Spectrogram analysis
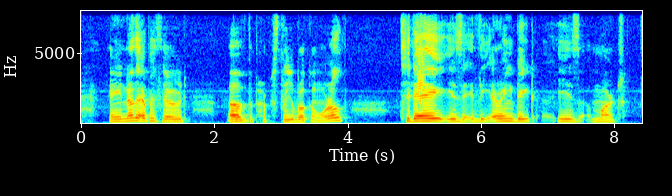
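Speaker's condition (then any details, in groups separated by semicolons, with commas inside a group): Cerebral palsy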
